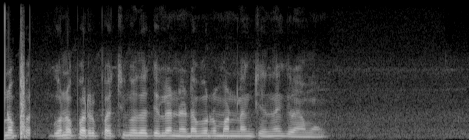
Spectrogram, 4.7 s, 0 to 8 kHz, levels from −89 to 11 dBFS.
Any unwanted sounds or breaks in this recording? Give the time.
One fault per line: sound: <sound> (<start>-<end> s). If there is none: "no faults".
no faults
